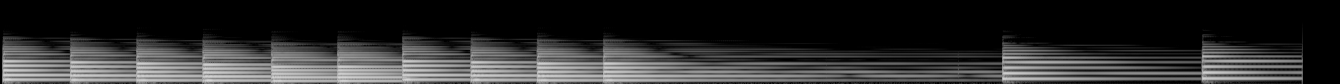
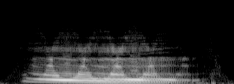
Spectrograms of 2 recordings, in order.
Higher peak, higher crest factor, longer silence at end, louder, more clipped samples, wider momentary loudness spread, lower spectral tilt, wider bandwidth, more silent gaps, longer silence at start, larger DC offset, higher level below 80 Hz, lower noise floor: first, 0 dBFS vs -4 dBFS; about the same, 14 dB vs 10 dB; about the same, 0.35 s vs 0.35 s; about the same, -14 LUFS vs -15 LUFS; neither; first, 22 LU vs 12 LU; about the same, -11.5 dB/octave vs -12.5 dB/octave; about the same, 3.9 kHz vs 3.7 kHz; neither; second, 0.05 s vs 0.25 s; neither; second, -50 dBFS vs -32 dBFS; about the same, -37 dBFS vs -39 dBFS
